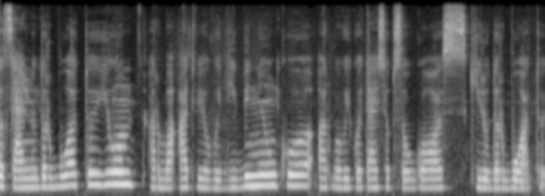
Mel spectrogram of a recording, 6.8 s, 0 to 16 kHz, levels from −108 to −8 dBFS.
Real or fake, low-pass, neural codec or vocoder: real; 14.4 kHz; none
